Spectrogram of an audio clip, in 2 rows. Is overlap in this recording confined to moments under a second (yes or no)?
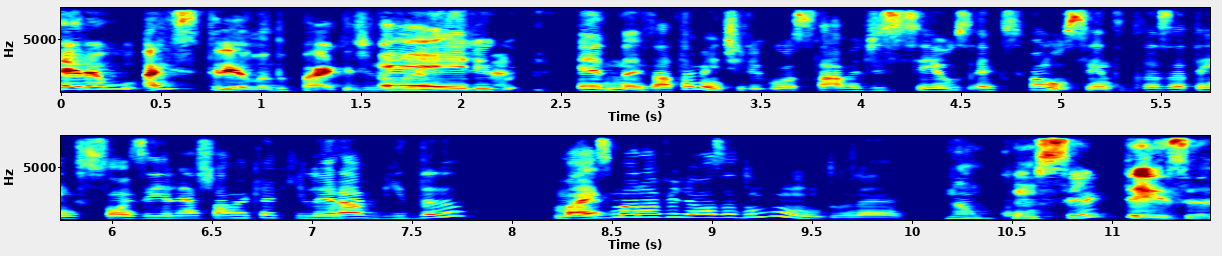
yes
